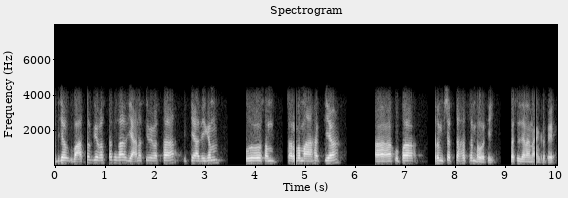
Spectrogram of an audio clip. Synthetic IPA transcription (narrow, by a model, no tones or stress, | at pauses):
ɐt̪it͡ʃɐʋaːst̪ɐʋjɐʋɐst̪ʰɐt̪ʰɐt̪ʰaːd̪jaːnɐsjɐʋjɐʋɐst̪ʰait̪jaːd̪ʱikɐm | pusɐm | sɐɾʋɐmaːɦɐt̪jɐ | upɐ | t̪ɾɨmʃɐt̪ːɐɦɐsɾɐmbʱɐʋɐt̪ḭ | d̪ɐsjɐd͡ʒɐnaːna̰ːŋkɾɨt̪eː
